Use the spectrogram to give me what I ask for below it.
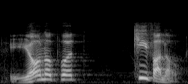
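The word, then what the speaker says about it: Jó napot kívánok: Yo, Napot, Kivanuk. No, Yonoput, Kivanok. You see, in Hungarian, accent's always on the first syllable.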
